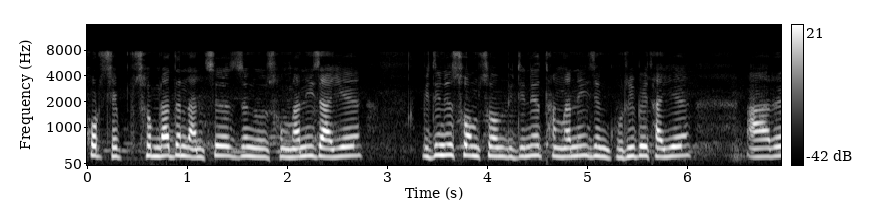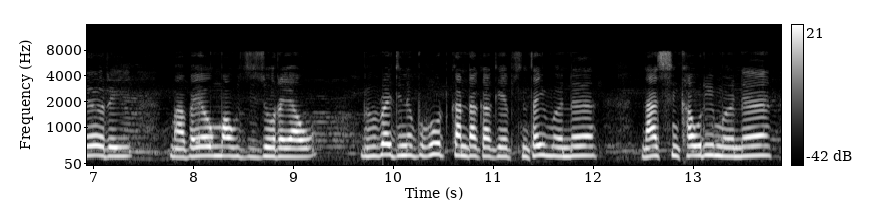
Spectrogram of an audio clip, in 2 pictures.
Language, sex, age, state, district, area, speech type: Bodo, female, 60+, Assam, Chirang, rural, spontaneous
